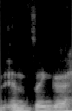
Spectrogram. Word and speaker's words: Nzinga: And then you can just find me on Facebook and LinkedIn with my whole name, Nzinga Harrison. – Very cool. And Nzinga is spelled N-Z-I-N-G-A.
